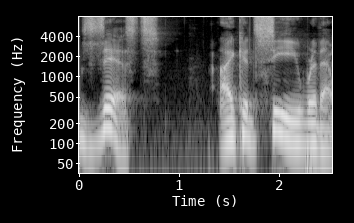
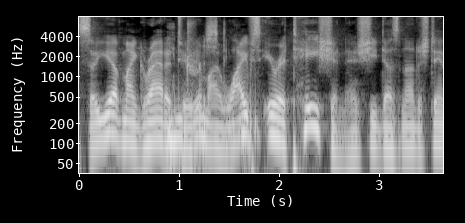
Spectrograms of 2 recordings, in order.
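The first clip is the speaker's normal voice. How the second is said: usual speaking voice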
